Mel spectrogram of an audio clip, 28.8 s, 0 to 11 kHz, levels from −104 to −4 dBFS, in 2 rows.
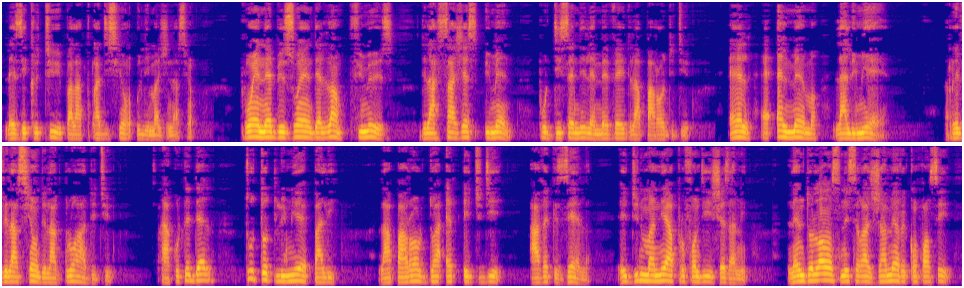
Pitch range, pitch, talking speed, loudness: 105-130 Hz, 120 Hz, 130 wpm, -21 LUFS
